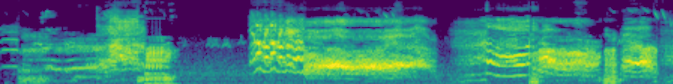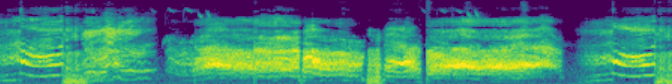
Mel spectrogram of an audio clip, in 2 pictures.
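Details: Tasmanian devil growls and screams, long harsh rasping bouts with wavering tonal bands, broken by brief quiet gaps, the roughly two-second pauses between loud stretches.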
